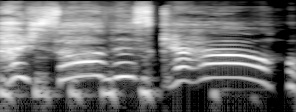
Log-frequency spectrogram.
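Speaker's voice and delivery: mock scream, very high, very slow, drawn out. Retelling calling a husband about seeing a cow born: imitating someone screaming. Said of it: "screamed at him for, like, three minutes".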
